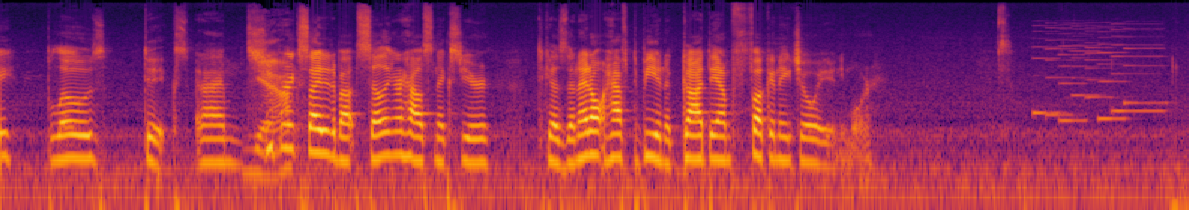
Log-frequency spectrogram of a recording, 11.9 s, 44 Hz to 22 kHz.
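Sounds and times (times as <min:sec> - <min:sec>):
speech: 0:00.0 - 0:08.8
low hum: 0:00.0 - 0:11.8
mobile phone ringtone playing an electronic melody: 0:10.3 - 0:11.8.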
